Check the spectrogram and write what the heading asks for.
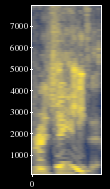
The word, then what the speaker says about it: Brigitte: So just Brigitte. FYI to everybody, Brigitte. Just the I same way know Jeff that said it. I know that we have mispronounced her like a million times on the show. We'll try to be better about it. So now you know, Brigitte.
